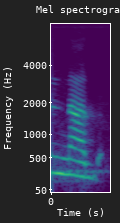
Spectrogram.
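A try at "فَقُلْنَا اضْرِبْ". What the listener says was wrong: kuat bunyi nad. D tu menyebabkan lidah tu turun. Lidah tu jangan turun. Kalau turun confirm. Jadi kalau ada bunyi je d, salah lah tu.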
